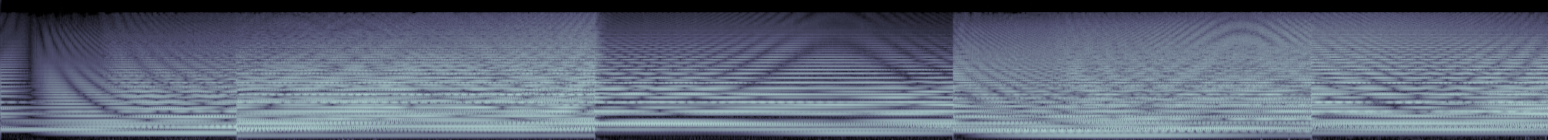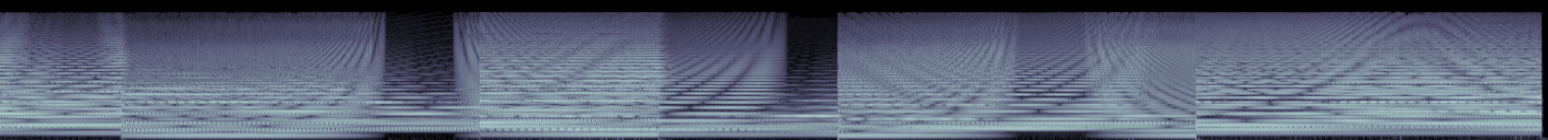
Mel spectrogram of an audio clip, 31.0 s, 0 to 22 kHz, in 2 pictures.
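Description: GForce OB-E software synthesizer, an emulation of the Oberheim 8-Voice, playing a layered two-part patch as a slow run of sustained chords that change about every three to four seconds. Its voices are panned apart and its vintage control is being raised, which slightly varies each voice's settings.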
